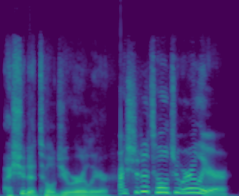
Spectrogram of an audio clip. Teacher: The word have simply vanishes from existence. It gets totally absorbed, swallowed up by should, creating shoulda.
